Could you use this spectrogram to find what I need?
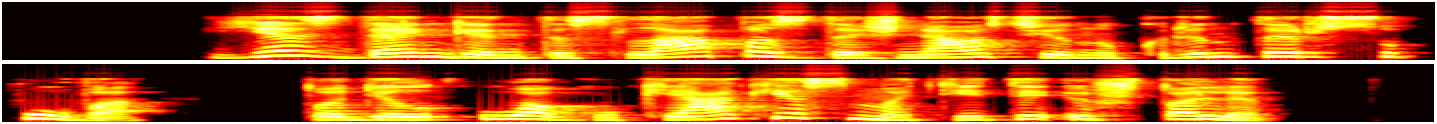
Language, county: Lithuanian, Vilnius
